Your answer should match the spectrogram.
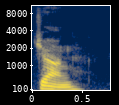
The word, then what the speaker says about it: Jung: It's Jung or Jung? – It's Jung.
